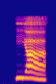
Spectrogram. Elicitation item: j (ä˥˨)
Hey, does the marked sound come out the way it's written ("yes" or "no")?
yes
